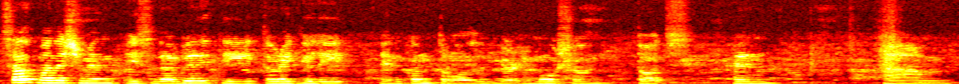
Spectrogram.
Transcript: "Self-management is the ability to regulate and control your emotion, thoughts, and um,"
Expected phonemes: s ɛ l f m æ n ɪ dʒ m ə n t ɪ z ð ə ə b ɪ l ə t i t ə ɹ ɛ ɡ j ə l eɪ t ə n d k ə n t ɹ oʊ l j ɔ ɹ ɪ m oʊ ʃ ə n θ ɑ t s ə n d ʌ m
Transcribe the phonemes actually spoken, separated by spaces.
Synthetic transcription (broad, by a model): s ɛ l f m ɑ n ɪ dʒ m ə n t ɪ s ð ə ə b ɪ l ə t i t ə ɹ ɛ ɡ j ə l eɪ t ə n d k ə n t ɹ oʊ l j ɔ ɹ ɪ m oʊ ʃ ə n t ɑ t s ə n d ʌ m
